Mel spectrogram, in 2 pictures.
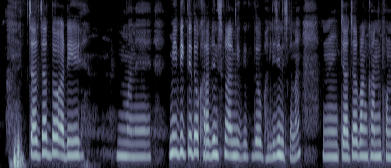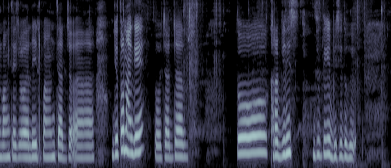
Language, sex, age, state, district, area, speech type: Santali, female, 18-30, West Bengal, Purulia, rural, spontaneous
